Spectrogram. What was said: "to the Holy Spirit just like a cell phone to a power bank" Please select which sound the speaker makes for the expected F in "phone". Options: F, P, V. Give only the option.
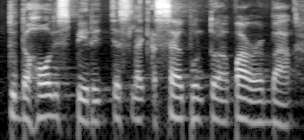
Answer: P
